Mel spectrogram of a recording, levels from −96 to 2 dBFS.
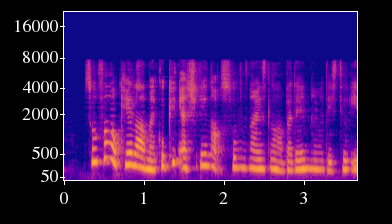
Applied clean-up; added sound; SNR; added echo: neural mask model DeepFilterNet 3.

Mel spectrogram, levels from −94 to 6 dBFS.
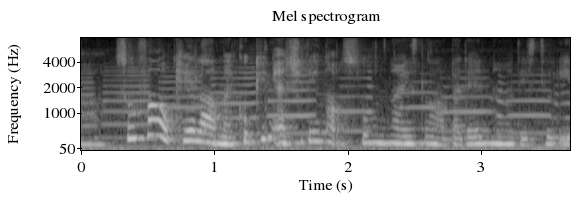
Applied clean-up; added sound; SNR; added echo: none; Trumpet; 16 dB; none.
